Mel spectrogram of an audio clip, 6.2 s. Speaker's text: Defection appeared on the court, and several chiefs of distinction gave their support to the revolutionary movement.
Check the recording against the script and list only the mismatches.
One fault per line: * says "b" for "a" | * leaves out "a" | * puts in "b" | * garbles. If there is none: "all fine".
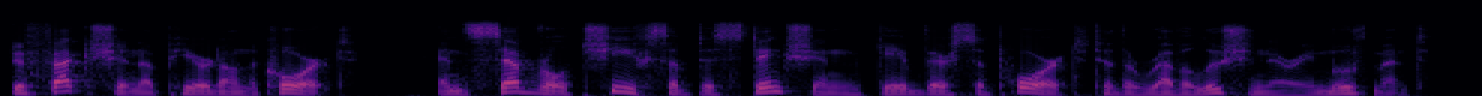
all fine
